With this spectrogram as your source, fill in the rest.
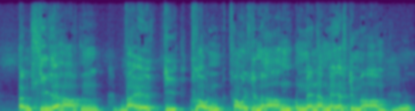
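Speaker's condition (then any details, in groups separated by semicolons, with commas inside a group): Down syndrome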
